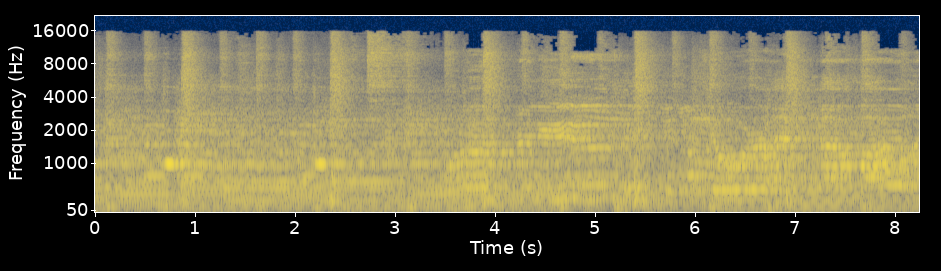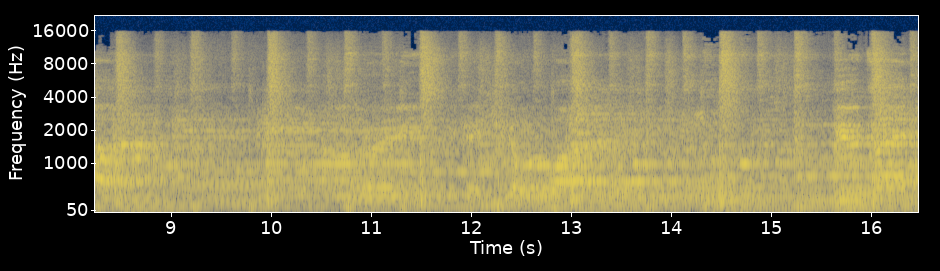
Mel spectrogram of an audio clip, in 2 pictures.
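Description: Live band playing: drums with sustained held chords, and a man singing lead into a microphone from a few seconds in.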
